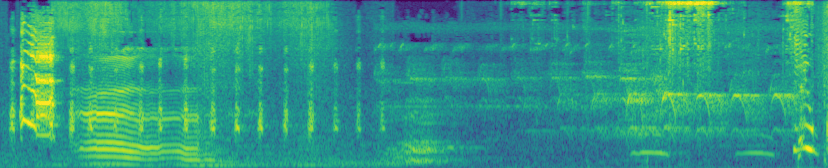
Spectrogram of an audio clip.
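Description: An animated sulphur-crested cockatoo's drawn-out screech, wavering and falling in pitch, in the first two seconds. It is followed by faint night jungle sound with a thin, high insect buzz.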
